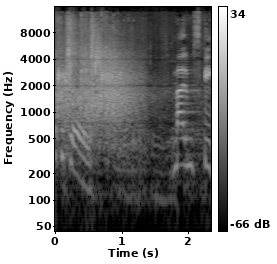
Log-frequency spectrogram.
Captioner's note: some Applause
